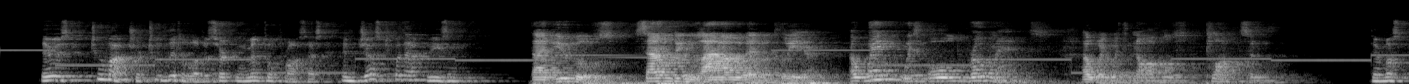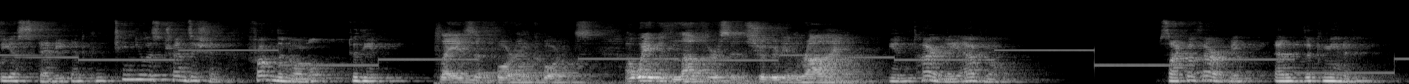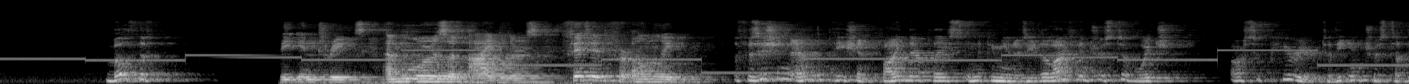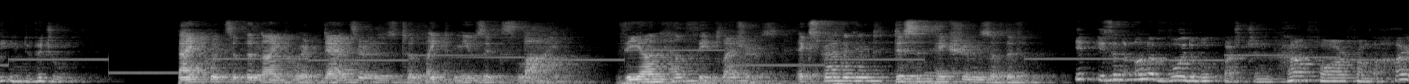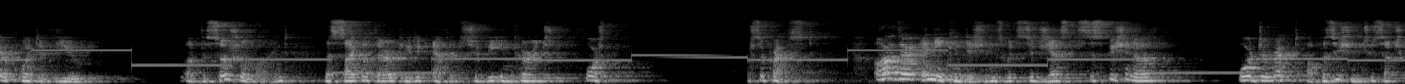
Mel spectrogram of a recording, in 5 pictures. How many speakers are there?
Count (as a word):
two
